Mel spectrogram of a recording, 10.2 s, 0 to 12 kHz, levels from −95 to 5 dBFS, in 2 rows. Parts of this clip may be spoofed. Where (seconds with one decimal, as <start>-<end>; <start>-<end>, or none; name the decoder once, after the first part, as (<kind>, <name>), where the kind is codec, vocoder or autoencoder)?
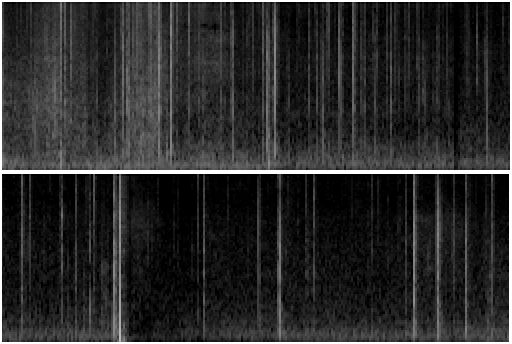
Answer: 0.7-5.1 (vocoder, Vocos); 6.3-7.1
